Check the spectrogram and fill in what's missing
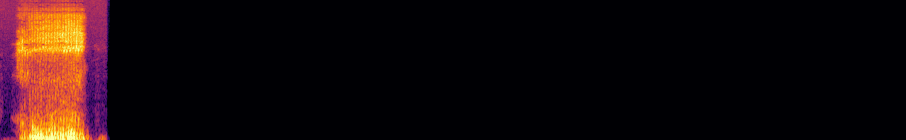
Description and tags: Throat Noise
I recorded a noise I can create with my throat.
awful, dinosaur, dynamic, growl, mic, noise, throaty, wierd, zombie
